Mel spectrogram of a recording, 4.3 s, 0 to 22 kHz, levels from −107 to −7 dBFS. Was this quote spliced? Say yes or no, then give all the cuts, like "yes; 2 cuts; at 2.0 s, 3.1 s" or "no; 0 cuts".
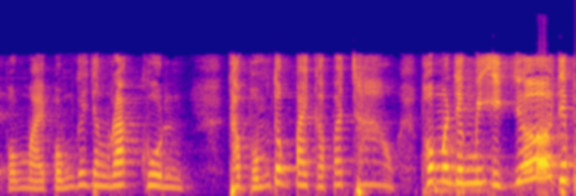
no; 0 cuts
